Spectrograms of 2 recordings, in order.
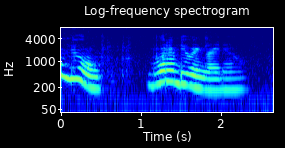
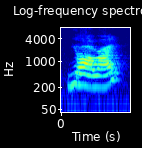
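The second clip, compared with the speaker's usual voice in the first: louder quoted question; husband's concerned question; 16 dB louder, much faster than usual. Acted. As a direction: play the husband checking on her. Acts husband asking after blow.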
